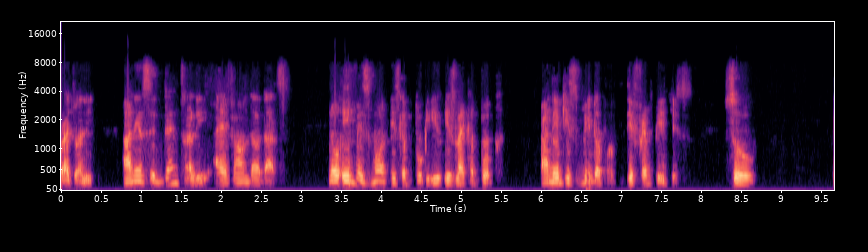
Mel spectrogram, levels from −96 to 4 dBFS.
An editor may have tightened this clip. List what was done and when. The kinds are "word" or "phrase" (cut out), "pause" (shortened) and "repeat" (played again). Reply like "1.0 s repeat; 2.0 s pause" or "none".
2.1 s word; 3.3 s word; 3.7 s word; 4.2 s word; 4.5 s word; 6.2 s word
